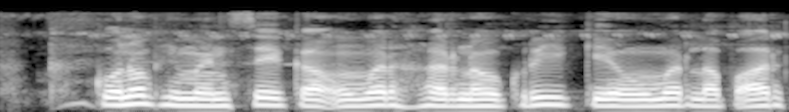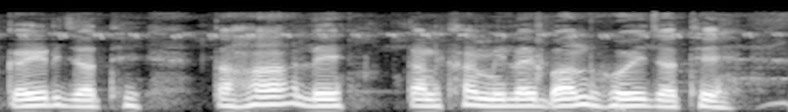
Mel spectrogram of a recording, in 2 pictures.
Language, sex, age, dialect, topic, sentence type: Chhattisgarhi, male, 51-55, Northern/Bhandar, banking, statement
